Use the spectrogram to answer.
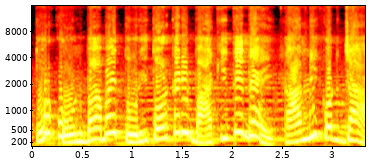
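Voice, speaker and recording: A woman's voice: high voice, sing-song, a little fast, a little mellow, faint music behind. A woman voicing a stingy, grumpy monkey uncle in a cartoon, scolding and dismissive. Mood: scornful.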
